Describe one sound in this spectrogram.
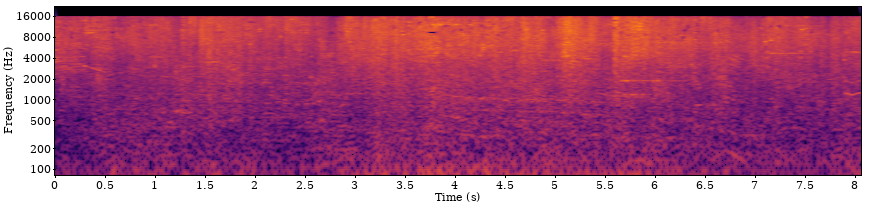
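Magic spells whoosh and burst in a fast video game fight.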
